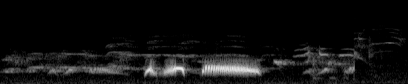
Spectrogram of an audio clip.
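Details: Cooing of a spotted dove (cu gáy), used to stir up a caged male bird: two quick low coos then a longer steady coo, with soft background chirps and whistles around it.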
